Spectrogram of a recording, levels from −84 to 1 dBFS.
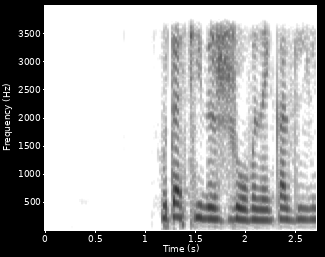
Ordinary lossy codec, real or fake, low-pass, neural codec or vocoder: none; real; 3.6 kHz; none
